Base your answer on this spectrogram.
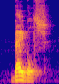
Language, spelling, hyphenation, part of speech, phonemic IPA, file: Dutch, Bijbels, Bij‧bels, adjective, /ˈbɛi̯.bəls/, Nl-Bijbels.ogg
- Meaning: Biblical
